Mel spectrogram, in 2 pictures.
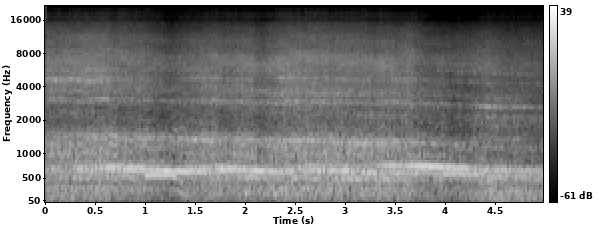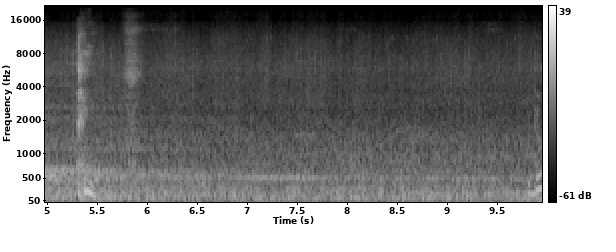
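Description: A train rolls steadily past while cycling on the way to work, a loud sustained rumble with a droning tone that gradually fades over about ten seconds, with a couple of sharp clanks midway.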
